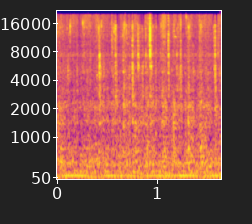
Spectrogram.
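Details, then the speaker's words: Massey Ferguson tractor running a snowblower, owner suspects a bad bearing: steady low drone with scattered irregular rattles; noise thought to come from the gearbox through to the impeller, chain bouncing, shaft vibration suspected; abnormal drivetrain noise with vibration. "that doesn't sound good I think it's coming from that gear box right there and going through to the impeller look at how that Chain's bouncing around that's tell me that just some vibration in the shaft right"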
